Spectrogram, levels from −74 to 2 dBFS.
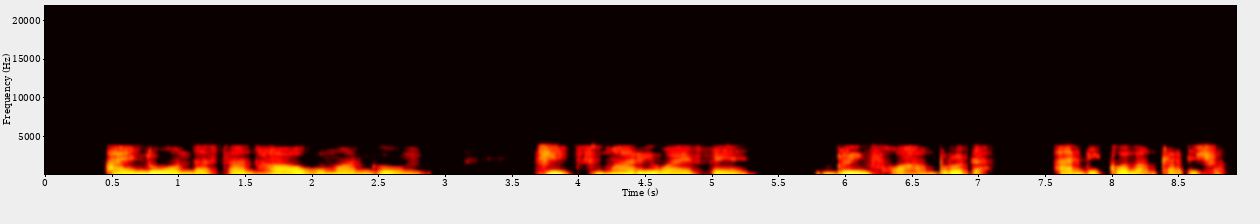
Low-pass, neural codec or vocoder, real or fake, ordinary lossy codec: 7.2 kHz; none; real; AAC, 16 kbps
